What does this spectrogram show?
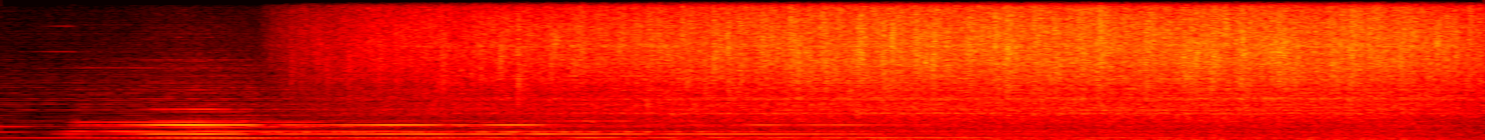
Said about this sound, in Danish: For Jan er lige nu i bad og ved at gøre sig klar til at arbejde.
